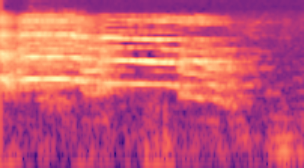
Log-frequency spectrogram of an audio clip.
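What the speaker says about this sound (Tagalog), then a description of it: "Mamaya na muna magsalita tong manok na to." A rooster crows once, close and clear, in a drawn-out cock-a-doodle-doo with a falling tail lasting under two seconds.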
